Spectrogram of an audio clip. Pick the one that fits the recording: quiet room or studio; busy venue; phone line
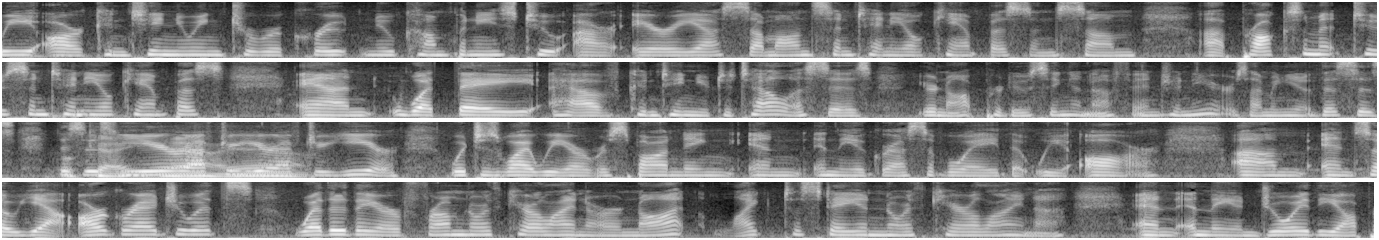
busy venue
